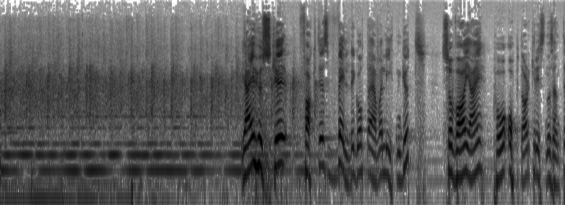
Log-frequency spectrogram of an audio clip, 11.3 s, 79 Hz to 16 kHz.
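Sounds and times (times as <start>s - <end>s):
crowd clapping: 0.0s - 7.5s
speech: 4.8s - 11.2s.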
